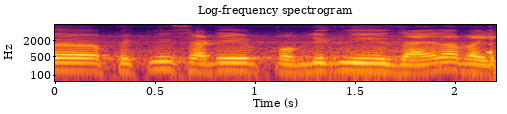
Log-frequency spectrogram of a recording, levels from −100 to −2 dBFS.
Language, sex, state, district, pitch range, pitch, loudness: Marathi, male, Maharashtra, Aurangabad, 140-150 Hz, 150 Hz, -16 LUFS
